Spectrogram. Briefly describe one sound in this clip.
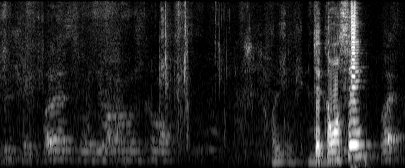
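Paper rustles in a man's hands.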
